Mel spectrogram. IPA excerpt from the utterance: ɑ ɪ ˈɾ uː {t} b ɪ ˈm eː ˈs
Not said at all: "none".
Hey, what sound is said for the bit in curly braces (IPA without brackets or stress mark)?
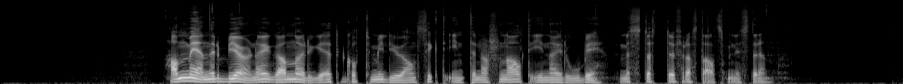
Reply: none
